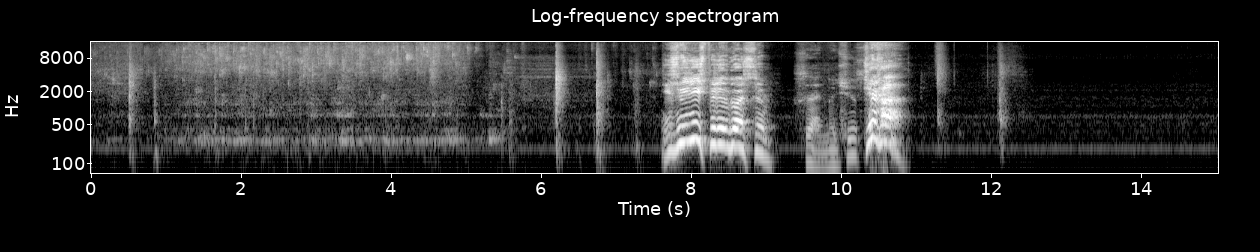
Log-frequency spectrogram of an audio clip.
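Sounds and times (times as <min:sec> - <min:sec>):
faucet running into a sink while washing dishes: 0:00.0 - 0:05.7
speech: 0:07.6 - 0:10.9.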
